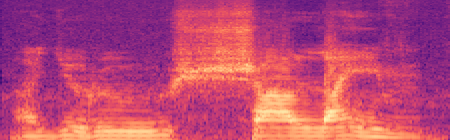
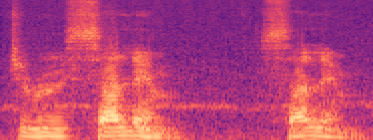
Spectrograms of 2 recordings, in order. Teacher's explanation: It has the sh sound, but in English, even though we have the sh sound in English, we just make it an s.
